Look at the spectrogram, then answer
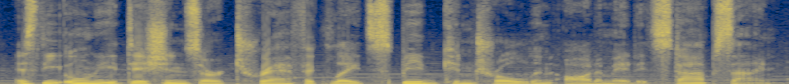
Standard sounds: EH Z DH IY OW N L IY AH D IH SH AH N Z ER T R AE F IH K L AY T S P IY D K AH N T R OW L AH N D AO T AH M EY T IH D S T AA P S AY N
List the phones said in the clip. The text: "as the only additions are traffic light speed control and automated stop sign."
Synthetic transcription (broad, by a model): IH Z DH IY OW N L IY AH D IH SH AH N Z ER T R AE F IH K L AY T S P IY D K AH N T R OW L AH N AO T AH M EY T IH D S T AA P S AY N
